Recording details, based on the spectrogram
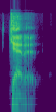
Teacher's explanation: The key here is that we don't pause between the two words. The final from get immediately blends into the vowel of it.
